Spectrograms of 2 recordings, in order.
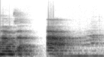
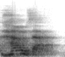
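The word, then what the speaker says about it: همزة: Then after lam alif, you have hamza. Hamza. So hamza as well is pronounced like alif.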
